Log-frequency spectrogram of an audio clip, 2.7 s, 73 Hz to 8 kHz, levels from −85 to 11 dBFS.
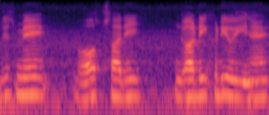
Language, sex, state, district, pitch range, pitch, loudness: Hindi, female, Haryana, Charkhi Dadri, 155-170 Hz, 160 Hz, -19 LUFS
